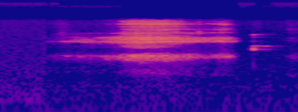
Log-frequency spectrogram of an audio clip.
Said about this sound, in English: Well, there, that yawn tells you everything.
